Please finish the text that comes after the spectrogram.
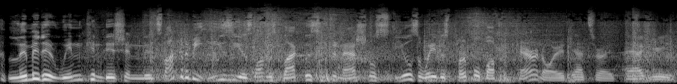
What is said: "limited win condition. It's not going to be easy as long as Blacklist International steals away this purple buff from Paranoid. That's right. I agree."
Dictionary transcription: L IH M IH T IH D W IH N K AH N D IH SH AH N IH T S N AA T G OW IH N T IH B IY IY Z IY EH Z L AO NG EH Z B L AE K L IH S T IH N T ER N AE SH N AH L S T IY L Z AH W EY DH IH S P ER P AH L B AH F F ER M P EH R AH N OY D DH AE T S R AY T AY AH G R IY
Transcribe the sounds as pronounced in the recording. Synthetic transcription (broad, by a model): L IH M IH T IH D W IH N K AH N D IH SH AH N IH T S N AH T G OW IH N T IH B IY IY Z IY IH Z L AO NG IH Z B L AE K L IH S IH N T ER N AE SH N L S T IY L Z AH W EY DH IH S P ER P L B AH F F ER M P EH R AH N OY D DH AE T S R AY T AY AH G R IY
